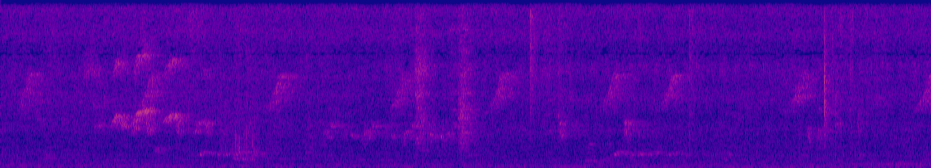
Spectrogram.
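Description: Small birds chirping in short, repeated high notes over a steady low background noise, with a few sharp clicks.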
